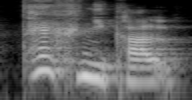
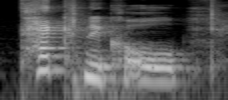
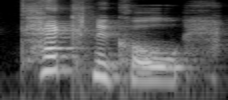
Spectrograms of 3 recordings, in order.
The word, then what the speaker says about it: technical: So technical, technical. And also this al ending is not pronounced as al, okay, but more like all, all. There is also this schwa sound, technical, technical.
